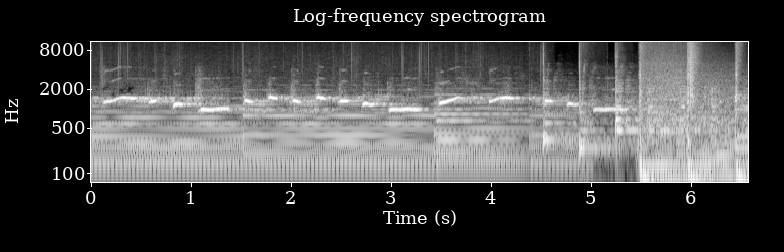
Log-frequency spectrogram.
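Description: Background music: a whistled melody with sliding notes over held chords. About five seconds in the chords stop and low thuds come in.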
